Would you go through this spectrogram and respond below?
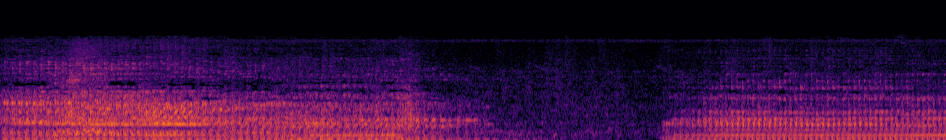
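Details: Two African forest elephant females greeting each other intensely in a forest clearing at Dzanga, Central African Republic, below an observation platform: loud low rumbles rich in stacked harmonics for four seconds, a quiet pause, then the rumbling resumes.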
